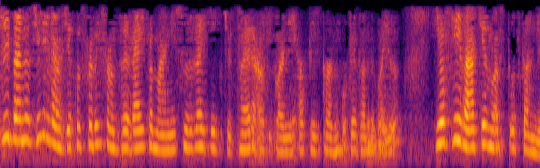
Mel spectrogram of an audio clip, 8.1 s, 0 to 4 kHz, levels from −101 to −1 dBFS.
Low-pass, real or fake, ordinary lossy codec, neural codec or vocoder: 3.6 kHz; fake; MP3, 16 kbps; codec, 24 kHz, 0.9 kbps, WavTokenizer, medium music audio release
